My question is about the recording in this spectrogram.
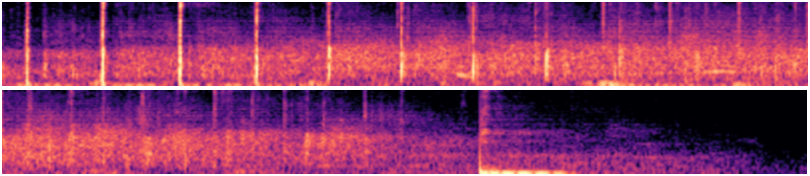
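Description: A room full of people applauding, with a few sharp, loud claps close to the microphone at the start. The clapping fades out over about five seconds.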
